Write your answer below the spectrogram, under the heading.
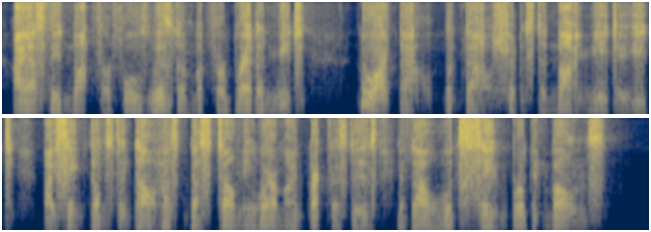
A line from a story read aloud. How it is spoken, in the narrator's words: cried Little John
